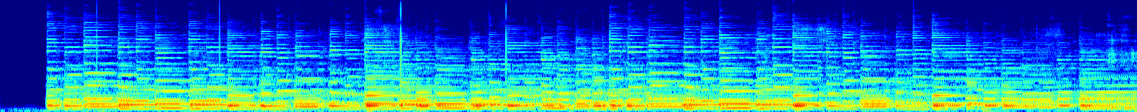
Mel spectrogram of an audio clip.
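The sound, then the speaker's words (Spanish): Bourrée in E minor, a French dance, played as music: a continuous, steady run of harmonic notes that starts after a brief moment of silence and keeps an even dance pulse at moderate loudness throughout. “Estamos escuchando la Bourrée, es una danza francesa, en mi menor, de Johann Sebastian Bach.”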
